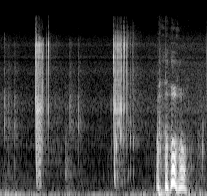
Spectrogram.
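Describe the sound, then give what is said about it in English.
A recorded fart: two short, harsh, breathy bursts, then a louder buzzing stretch that ends in a low, wavering growl rising and falling in pitch. No one talks over it. “Oh, that was a growler. That one growled at the so end.”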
